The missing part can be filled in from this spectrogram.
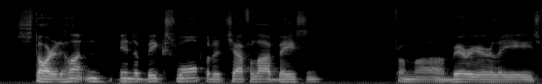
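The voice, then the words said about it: South Louisiana accent. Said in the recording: “y'all probably can tell from a little bit of my accent because they, they pick me out no matter what part of the country I go to ... You're from Louisiana.”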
